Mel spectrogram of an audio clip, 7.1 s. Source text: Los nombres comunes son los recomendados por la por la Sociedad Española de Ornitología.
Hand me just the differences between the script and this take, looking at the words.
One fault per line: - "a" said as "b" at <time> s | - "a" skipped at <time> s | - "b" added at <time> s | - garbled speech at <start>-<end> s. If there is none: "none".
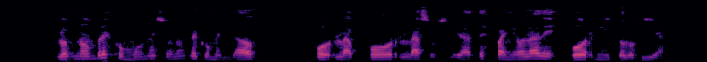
none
